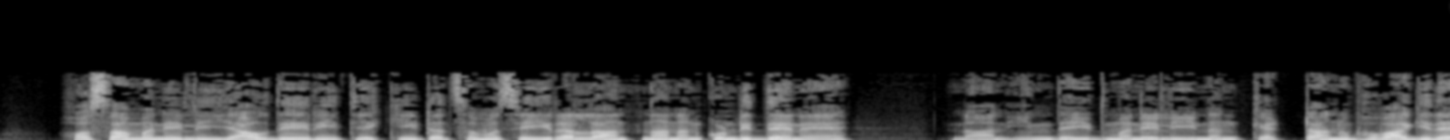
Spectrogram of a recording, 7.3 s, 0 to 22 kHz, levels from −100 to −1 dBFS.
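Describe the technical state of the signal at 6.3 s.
At 6.3 s the speech shows MP3 compression, which runs through the whole clip: nothing above 10.5 kHz, plus watery, swirling sibilants. Unlike a plain low-pass filter, weak frequency lines flicker on and off between frames, likely from a starved encoder, fitting roughly 40 kbps.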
